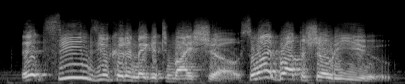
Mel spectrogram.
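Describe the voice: Faint music plays behind a man doing a put-on character voice at an extremely high pitch and a moderate pace.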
